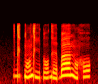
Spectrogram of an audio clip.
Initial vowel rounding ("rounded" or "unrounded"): unrounded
